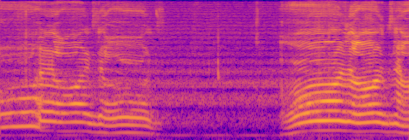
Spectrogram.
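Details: Domestic cat 'talking', said to be saying 'Oh Long Johnson': two drawn-out, strongly harmonic yowls that bend up and then sag, separated by a quiet gap of about a second, indoors with a steady low hum.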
